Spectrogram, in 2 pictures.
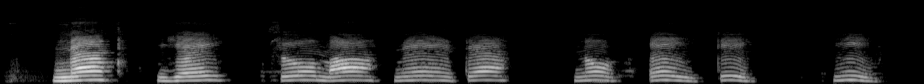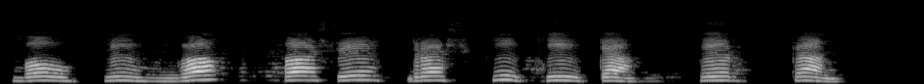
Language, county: Lithuanian, Klaipėda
